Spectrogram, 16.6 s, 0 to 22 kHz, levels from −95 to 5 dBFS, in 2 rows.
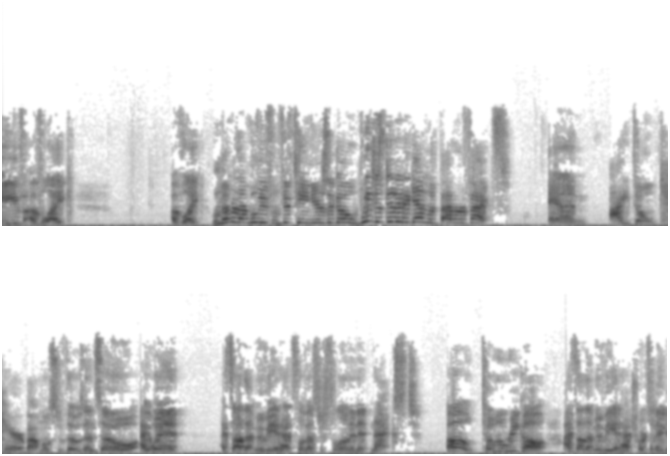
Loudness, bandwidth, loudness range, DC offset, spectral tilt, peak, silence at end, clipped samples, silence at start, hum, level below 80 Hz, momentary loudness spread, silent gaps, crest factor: -24 LUFS; 12.5 kHz; 4 LU; under 0.1%; -2 dB/octave; -8 dBFS; 0 s; under 0.1%; 0 s; none; -42 dBFS; 15 LU; none; 18 dB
